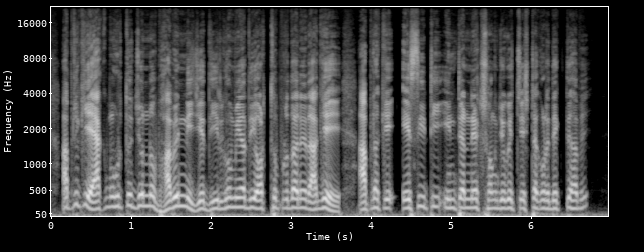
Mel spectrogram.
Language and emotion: Bengali, disgusted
